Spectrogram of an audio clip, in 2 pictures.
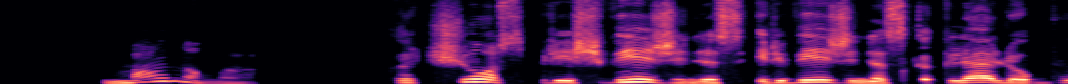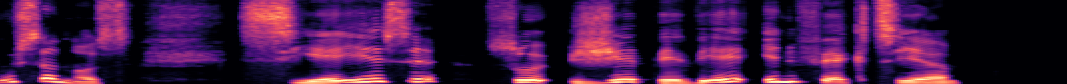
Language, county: Lithuanian, Šiauliai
